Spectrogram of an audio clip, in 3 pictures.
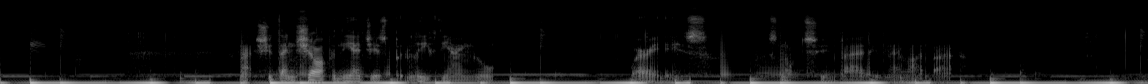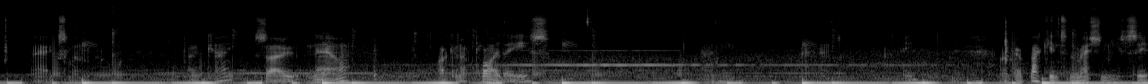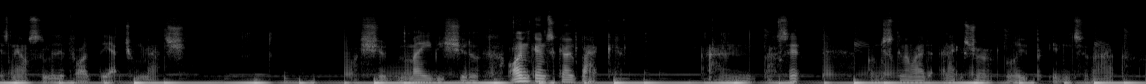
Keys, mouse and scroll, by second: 1.7-3.1 middle drag, 3.5-12.6 middle drag, 14.6 click, 16.4 click, 18.3 ctrl+a, 19.2 click, 20.1 ctrl+a, 20.8 middle click, 21.5 Tab, 22.2 shift+middle click, 22.7-24.1 middle drag, 24.3 scroll up 1, 24.8 middle click, 25.3-25.7 scroll up 5, 27.1 scroll down 2, 28.7 ctrl+z, 29.2 ctrl+z, 29.9 ctrl+z, 32.9 click, 34.2-34.4 scroll down 4.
